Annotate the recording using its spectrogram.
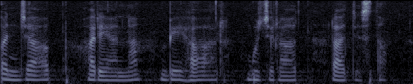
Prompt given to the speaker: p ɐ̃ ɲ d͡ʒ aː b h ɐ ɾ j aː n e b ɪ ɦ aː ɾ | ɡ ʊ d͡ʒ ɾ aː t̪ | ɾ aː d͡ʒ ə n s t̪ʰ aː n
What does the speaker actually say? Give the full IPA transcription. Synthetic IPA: p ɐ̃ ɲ d͡ʒ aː b h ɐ ɾ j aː n a b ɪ ɦ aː ɾ | ɡ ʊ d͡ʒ ɾ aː t̪ | ɾ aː d͡ʒ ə s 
